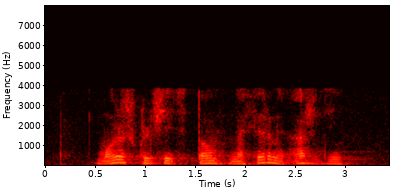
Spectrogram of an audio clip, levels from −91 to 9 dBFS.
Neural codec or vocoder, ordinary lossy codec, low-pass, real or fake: none; AAC, 16 kbps; 7.2 kHz; real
